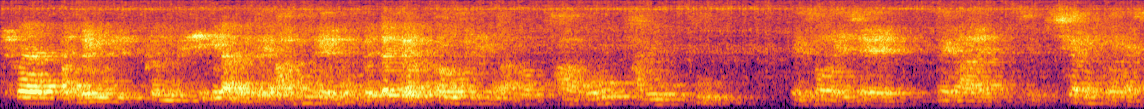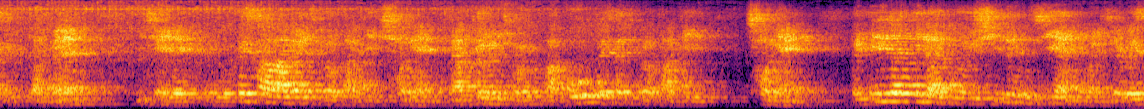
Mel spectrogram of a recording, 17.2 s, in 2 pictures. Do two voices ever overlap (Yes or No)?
Yes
